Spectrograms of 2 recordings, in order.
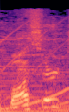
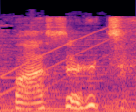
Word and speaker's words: Bossert: David oh you know I me your name boser boser thank you thank you you got it you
